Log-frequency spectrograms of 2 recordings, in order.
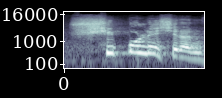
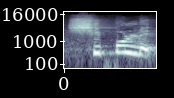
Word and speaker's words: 쉬볼렛: 발음을 시키는데 이 에브라임 사람들은 쉬볼렛이라는 발음이 안 되는 거예요. 그냥 시볼렛 이렇게밖에 못하는 거예요.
